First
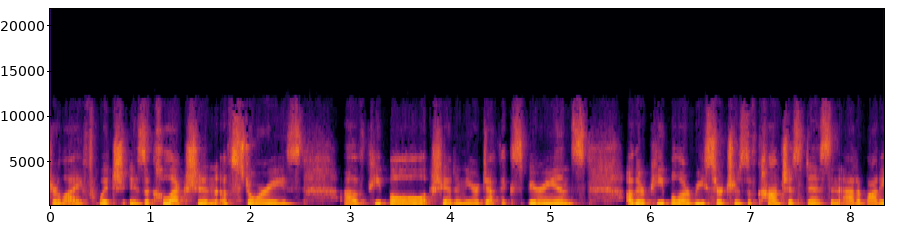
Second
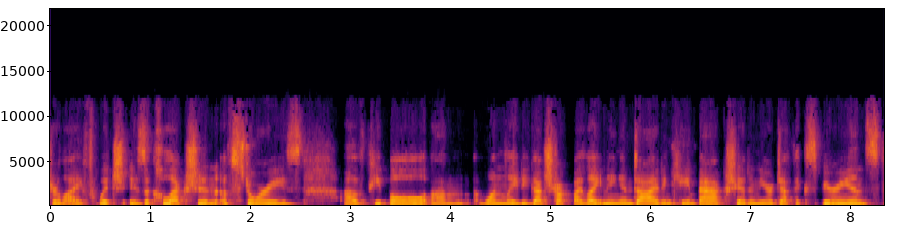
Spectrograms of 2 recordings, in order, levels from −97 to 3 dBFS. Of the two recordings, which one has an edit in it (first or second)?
first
